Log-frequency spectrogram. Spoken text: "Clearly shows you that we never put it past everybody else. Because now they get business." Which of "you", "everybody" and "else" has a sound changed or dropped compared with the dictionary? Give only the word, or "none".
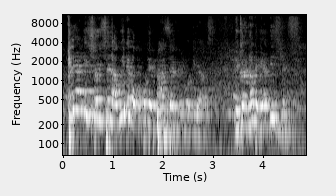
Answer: none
